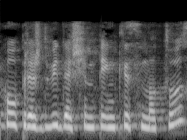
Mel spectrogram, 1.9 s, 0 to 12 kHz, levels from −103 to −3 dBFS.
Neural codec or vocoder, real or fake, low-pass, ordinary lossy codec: codec, 16 kHz, 4 kbps, X-Codec, WavLM features, trained on Multilingual LibriSpeech; fake; 7.2 kHz; AAC, 64 kbps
